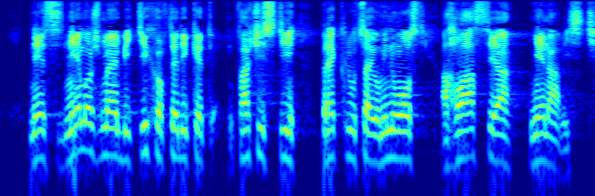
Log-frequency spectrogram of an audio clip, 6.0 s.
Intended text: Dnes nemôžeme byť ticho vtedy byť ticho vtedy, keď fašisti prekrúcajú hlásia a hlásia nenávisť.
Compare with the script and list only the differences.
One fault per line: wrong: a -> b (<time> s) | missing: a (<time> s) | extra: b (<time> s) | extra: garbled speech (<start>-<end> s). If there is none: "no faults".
missing: byť ticho vtedy (1.9 s)
wrong: hlásia -> minulosť (3.8 s)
